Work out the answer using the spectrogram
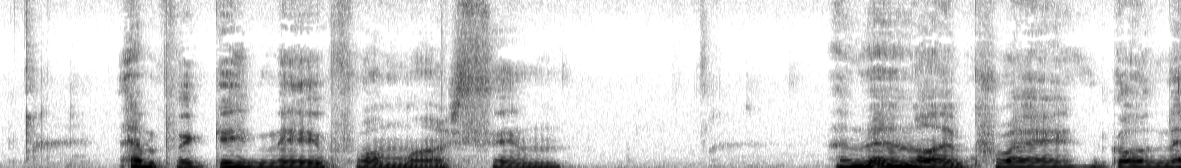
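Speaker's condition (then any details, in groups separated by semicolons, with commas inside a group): Motor neuron disease; terminal; body failing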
